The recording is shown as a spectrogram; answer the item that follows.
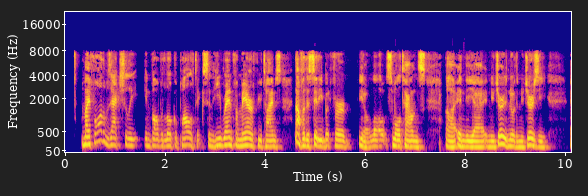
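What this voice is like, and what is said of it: Mild New York-New Jersey accent. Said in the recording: “I have a bit of a New York, New Jersey metropolitan accent”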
